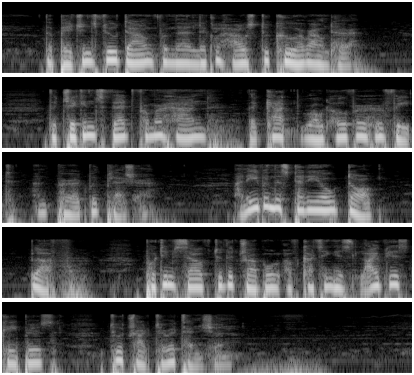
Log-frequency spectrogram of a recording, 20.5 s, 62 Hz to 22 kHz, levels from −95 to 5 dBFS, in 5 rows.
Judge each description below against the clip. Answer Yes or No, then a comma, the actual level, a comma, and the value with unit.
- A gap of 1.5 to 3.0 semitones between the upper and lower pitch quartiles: No, average, 3.6 semitones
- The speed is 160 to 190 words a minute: No, average, 145 wpm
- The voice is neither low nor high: Yes, medium, 145 Hz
